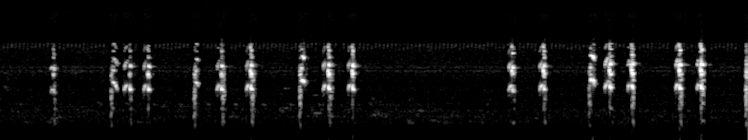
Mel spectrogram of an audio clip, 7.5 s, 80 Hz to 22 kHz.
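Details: Harsh chattering calls of a female peregrine falcon during a male's visit to the nest, Koszalin, Poland, 28 January 2024, on a webcam. Bursts of rapid rasping notes, a pause of over a second, then quicker, denser calling.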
